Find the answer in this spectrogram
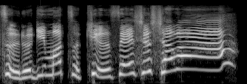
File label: Voice heal, jp; thillelille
